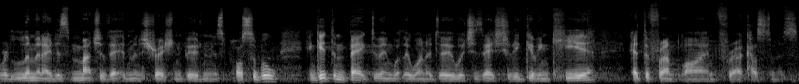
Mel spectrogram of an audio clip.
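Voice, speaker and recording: A man's very deep, low voice with a New Zealand accent and fairly even intonation. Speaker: nonprofit technology executive. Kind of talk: panel discussion.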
